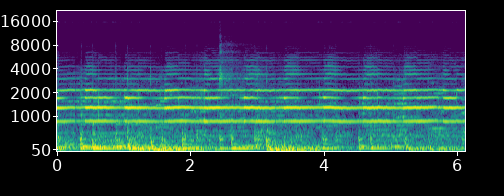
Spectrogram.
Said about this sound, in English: Shortly after noon, the calm of the day is broken at General Quarter Sound.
